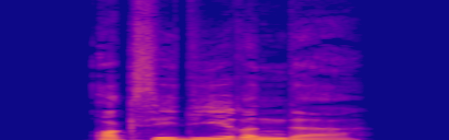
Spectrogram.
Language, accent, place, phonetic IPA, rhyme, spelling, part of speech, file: German, Germany, Berlin, [ɔksiˈdiːʁəndɐ], -iːʁəndɐ, oxidierender, adjective, De-oxidierender.ogg
- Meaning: inflection of oxidierend: 1. strong/mixed nominative masculine singular 2. strong genitive/dative feminine singular 3. strong genitive plural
